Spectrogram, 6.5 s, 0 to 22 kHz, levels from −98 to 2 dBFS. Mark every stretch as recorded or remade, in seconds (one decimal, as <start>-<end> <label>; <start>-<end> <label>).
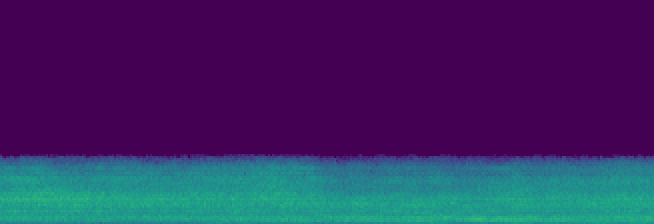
0.0-3.5 recorded; 3.5-5.6 remade; 5.6-6.5 recorded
